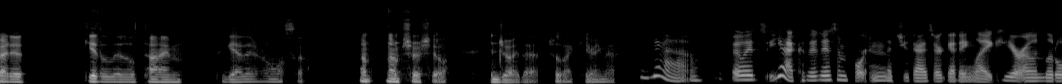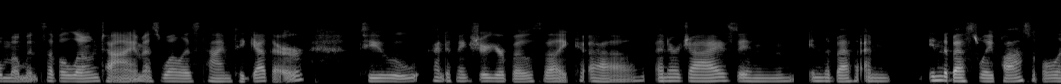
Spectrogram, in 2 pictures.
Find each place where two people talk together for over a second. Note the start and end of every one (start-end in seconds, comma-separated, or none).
none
